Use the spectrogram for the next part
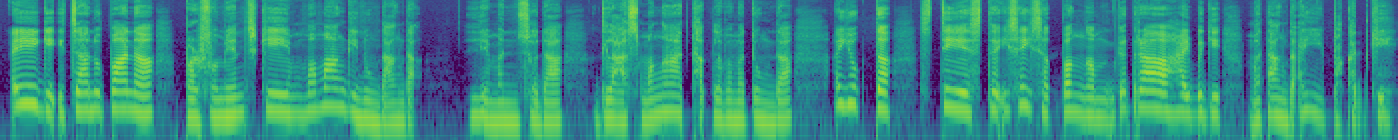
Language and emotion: Manipuri, fearful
